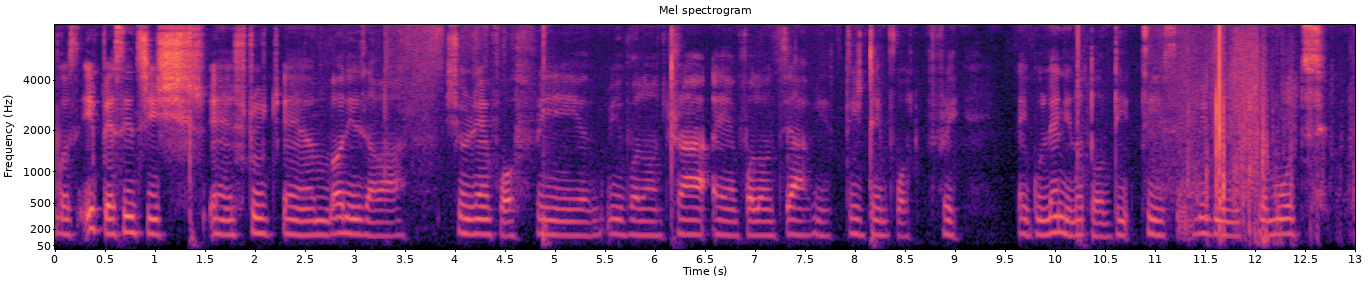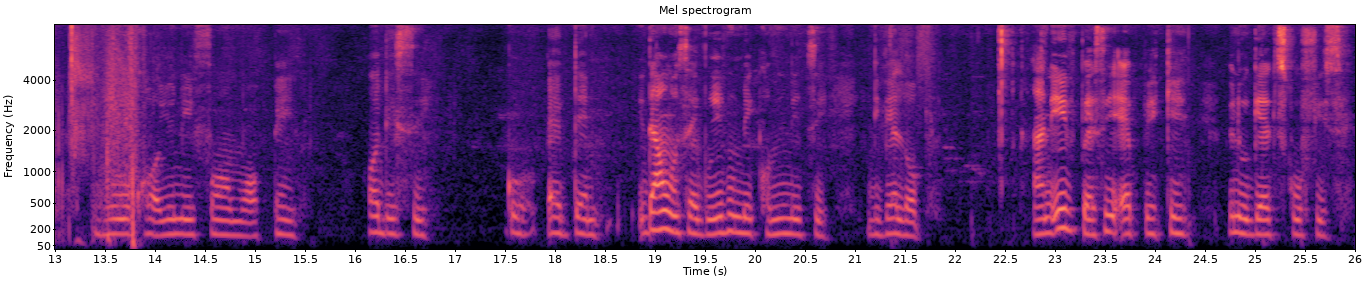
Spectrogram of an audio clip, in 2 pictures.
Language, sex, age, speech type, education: Nigerian Pidgin, female, 60+, spontaneous, tertiary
